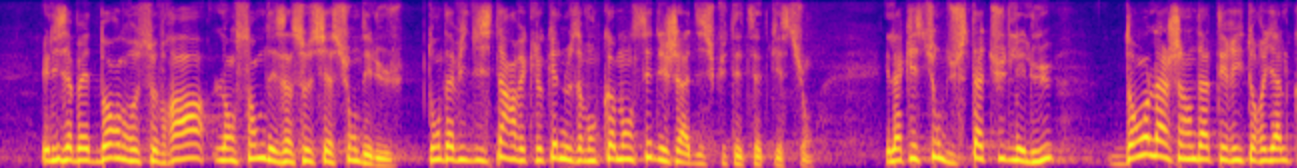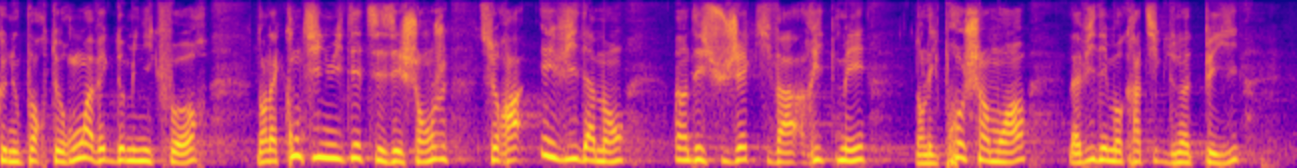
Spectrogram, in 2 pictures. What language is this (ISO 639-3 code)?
fra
